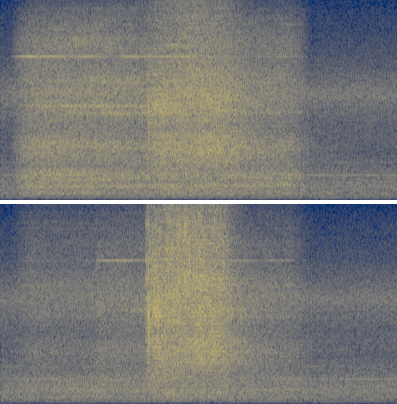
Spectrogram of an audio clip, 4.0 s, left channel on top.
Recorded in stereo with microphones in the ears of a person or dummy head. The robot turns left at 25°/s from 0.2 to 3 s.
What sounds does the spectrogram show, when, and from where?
1.4 s tearing paper: 85° right, 1.1 m; by 2.4 s 65° right (ahead or behind), 1.1 m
